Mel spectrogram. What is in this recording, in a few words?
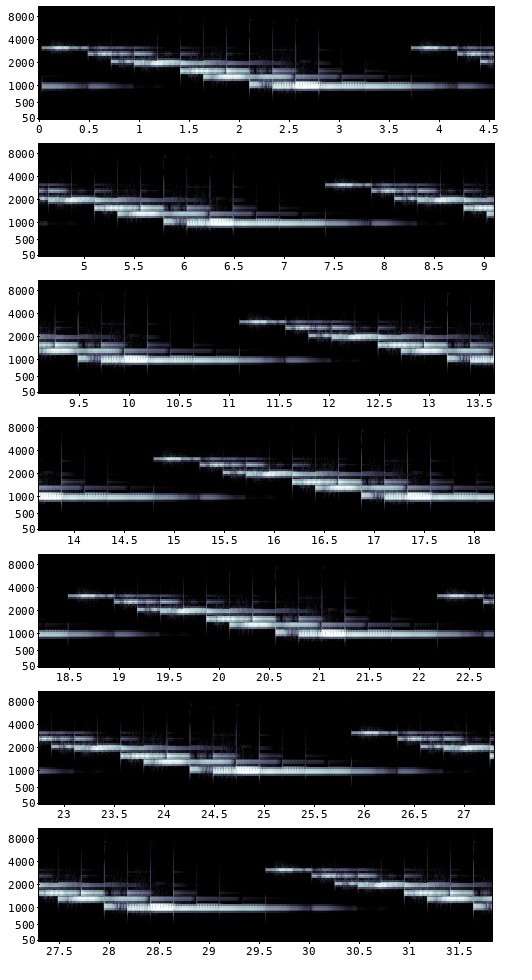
jingles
